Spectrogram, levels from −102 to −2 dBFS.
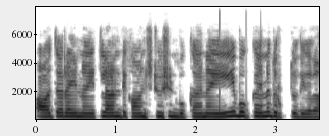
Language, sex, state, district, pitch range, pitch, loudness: Telugu, female, Telangana, Karimnagar, 235-255 Hz, 245 Hz, -18 LUFS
